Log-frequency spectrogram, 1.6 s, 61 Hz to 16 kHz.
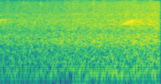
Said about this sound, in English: It's a wet and slightly windy morning on the outskirts of Bristol. We're about, I don't know, maybe 20 minute walk from our house. Oh, the rain's just coming down a little harder. In a patch of woodland called Crew's Hole.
